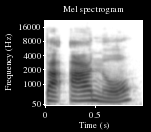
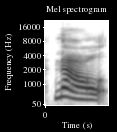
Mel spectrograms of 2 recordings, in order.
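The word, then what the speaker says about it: paano: It's technically pano. Pano when there are two vocab or when there are two vowels together, you say them separately. But when speaking quickly, Filipinos just say now let's practice using pano and gano in some questions.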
